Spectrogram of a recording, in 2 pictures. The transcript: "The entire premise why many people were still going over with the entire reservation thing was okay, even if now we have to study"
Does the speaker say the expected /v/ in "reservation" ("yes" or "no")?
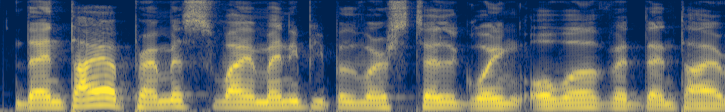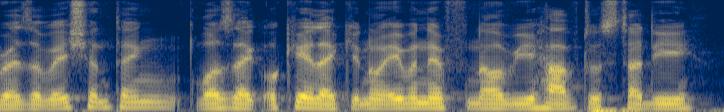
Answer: yes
